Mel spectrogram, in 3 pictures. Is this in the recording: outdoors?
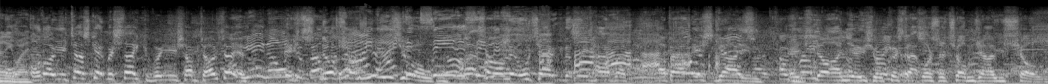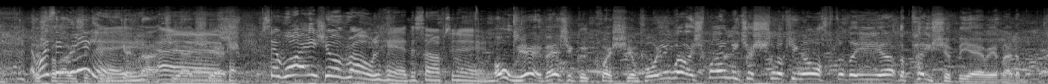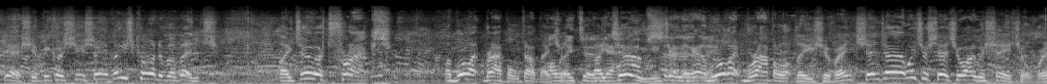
yes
